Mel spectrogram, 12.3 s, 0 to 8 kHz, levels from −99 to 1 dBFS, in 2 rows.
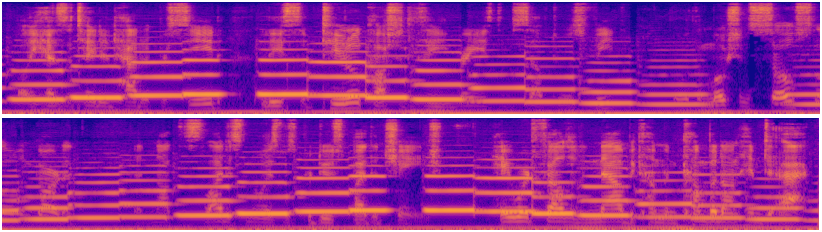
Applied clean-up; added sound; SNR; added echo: none; Wind instrument, woodwind instrument; -5 dB; none.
